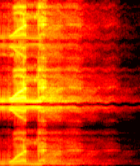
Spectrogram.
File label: techno male 140; Vocals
